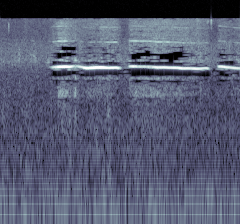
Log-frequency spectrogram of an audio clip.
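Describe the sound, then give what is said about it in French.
A nightingale's thin, high whistled position call note, with which it always begins its song, drawn out steadily and repeated three times with brief breaks, clear against a quiet background. “Alors il commence toujours son chant par son cri de position, et après il décline son identité, il donne son âge.”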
